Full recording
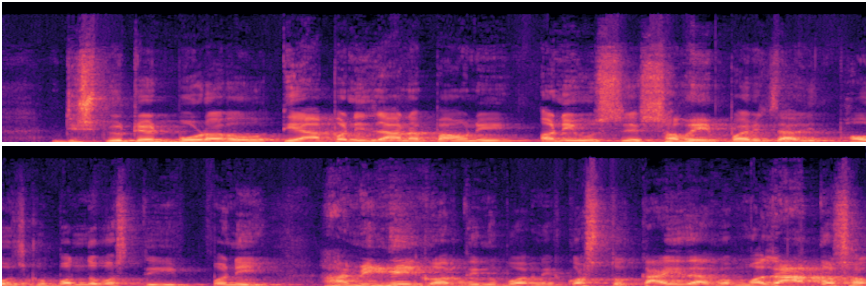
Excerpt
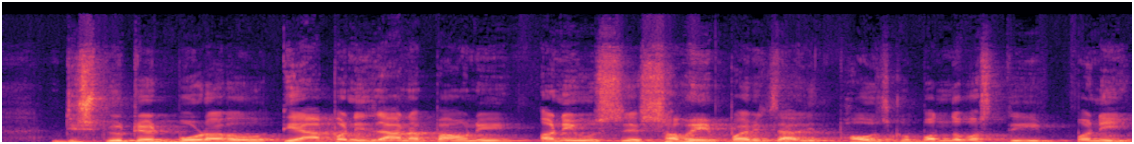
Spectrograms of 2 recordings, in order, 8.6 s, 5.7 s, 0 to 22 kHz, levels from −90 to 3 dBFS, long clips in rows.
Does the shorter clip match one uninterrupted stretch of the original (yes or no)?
yes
